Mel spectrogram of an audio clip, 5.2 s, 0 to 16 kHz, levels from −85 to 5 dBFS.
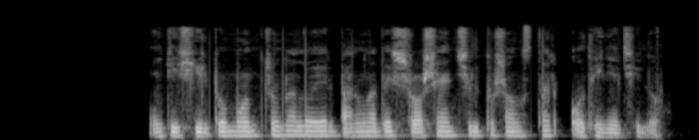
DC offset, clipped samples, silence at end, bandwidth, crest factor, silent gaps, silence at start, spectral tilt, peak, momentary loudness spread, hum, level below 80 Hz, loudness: under 0.1%; under 0.1%; 0.3 s; 8.2 kHz; 18 dB; none; 1.1 s; -6 dB/octave; -2 dBFS; 8 LU; none; -50 dBFS; -19 LUFS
